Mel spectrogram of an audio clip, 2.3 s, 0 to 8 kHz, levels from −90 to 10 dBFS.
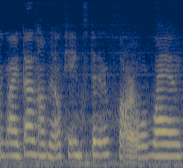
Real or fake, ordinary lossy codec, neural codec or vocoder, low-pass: fake; none; codec, 16 kHz, 0.5 kbps, FunCodec, trained on LibriTTS, 25 frames a second; none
